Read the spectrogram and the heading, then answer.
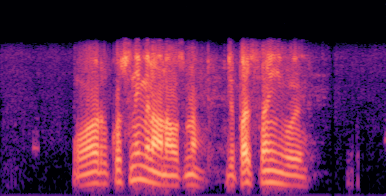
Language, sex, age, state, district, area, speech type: Hindi, male, 45-60, Madhya Pradesh, Seoni, urban, conversation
